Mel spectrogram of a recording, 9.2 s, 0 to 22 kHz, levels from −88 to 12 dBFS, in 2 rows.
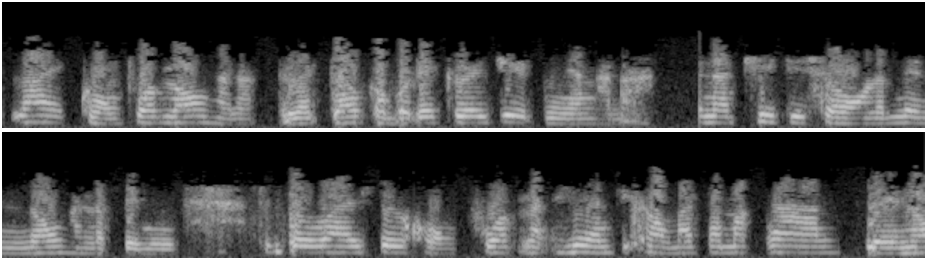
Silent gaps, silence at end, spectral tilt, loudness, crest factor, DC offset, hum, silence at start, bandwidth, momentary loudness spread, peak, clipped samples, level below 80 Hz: none; 0 s; -2 dB/octave; -17 LUFS; 14 dB; under 0.1%; none; 0.05 s; 7.2 kHz; 5 LU; -2 dBFS; under 0.1%; -56 dBFS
